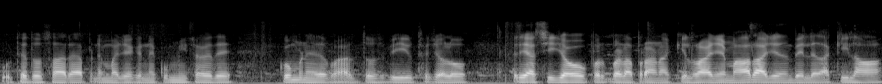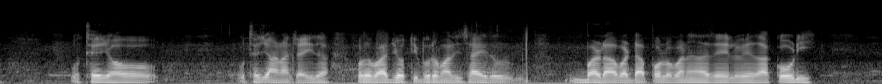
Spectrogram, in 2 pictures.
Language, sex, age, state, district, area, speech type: Dogri, male, 30-45, Jammu and Kashmir, Reasi, rural, spontaneous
